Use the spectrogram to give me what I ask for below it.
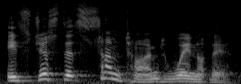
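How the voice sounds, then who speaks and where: An older man, a pastor, giving a gentle and plain-spoken communion sermon, often dropping to a soft, intimate tone. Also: mid-range voice, big pitch swings. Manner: slow, gentle, intimate preaching with soft drops.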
